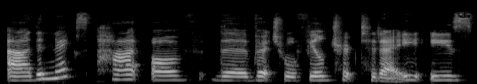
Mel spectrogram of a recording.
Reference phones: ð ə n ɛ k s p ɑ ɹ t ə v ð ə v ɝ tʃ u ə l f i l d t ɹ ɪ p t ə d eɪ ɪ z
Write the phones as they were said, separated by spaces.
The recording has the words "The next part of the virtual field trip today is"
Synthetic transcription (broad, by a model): ð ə n ɛ k s p ɑ ɹ t ə v ð ə v ɝ tʃ u ə l f i l d t ɹ ɪ p t ə d eɪ ɪ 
